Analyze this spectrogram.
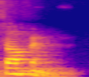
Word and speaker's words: soften: a suffix soften yeah soft has a t as a phoneme but soften has a silent t so it says soften now soften is to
